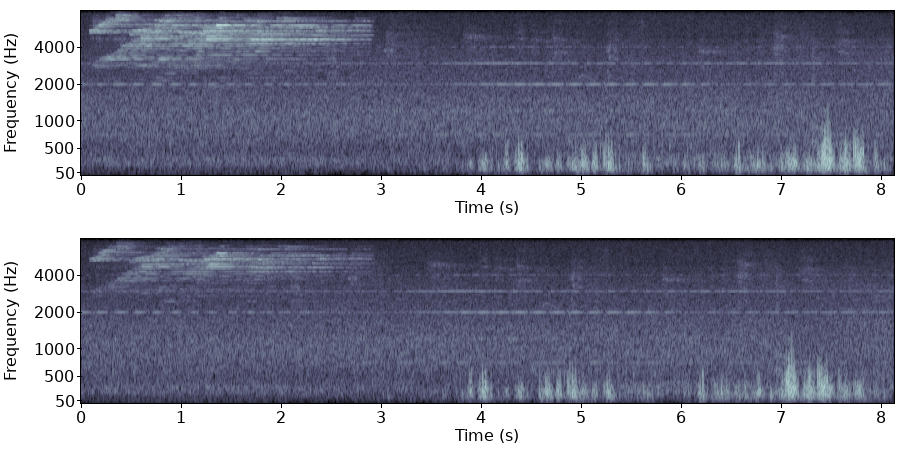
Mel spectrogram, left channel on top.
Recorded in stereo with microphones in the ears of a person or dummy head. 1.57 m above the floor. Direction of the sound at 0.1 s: 40° left (ahead or behind).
